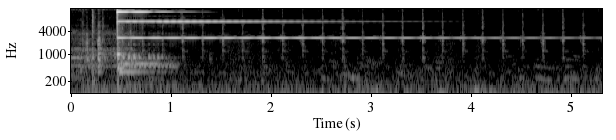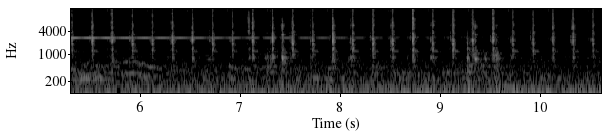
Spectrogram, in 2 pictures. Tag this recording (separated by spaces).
carriage chimes clock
